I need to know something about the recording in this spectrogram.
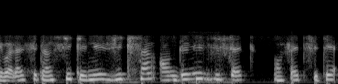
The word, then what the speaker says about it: Vik Sein: Il suffit de télécharger l'application Vixin. Alors, ça s'écrit VIK, hein ? C'est ça, VIK et Sein.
